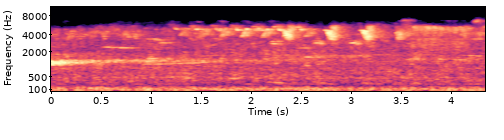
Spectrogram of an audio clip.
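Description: Birds chirping: short high chirps repeating a few times a second over a steady background hiss, heard through a video call's shared audio.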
